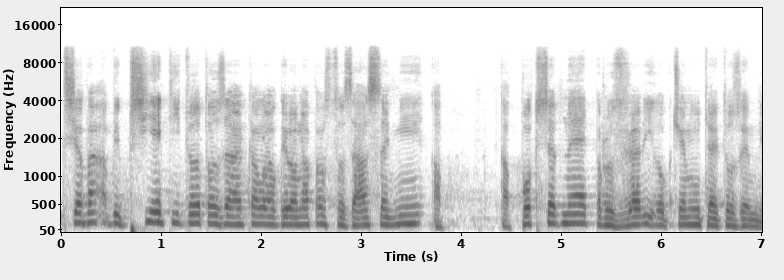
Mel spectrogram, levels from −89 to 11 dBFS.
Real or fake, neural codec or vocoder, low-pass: fake; codec, 24 kHz, 0.9 kbps, WavTokenizer, medium music audio release; 10.8 kHz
